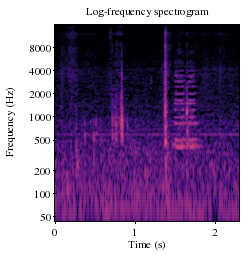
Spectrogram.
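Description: Steady low rumble of a car cabin on the move, with a couple of sharp clicks, and a brief horn toot about one and a half seconds in.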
